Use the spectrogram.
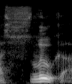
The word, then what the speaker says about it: Sluka: And um I think I I'm always going to get this guy's name wrong because I see it in my name in my head wrong. It's Matt uh Sluca, right?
